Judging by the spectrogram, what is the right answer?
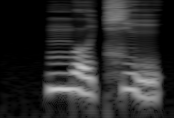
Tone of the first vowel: falling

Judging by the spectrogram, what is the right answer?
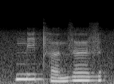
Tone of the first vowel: high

